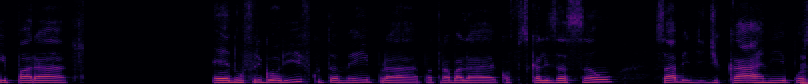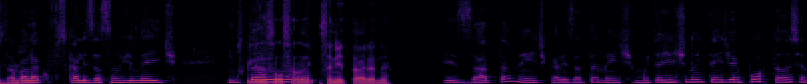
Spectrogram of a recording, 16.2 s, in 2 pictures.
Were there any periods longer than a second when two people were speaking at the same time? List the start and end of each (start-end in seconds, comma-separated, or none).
none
